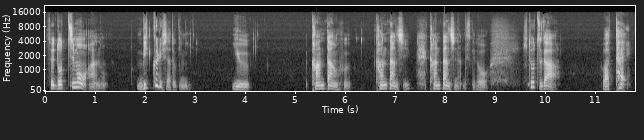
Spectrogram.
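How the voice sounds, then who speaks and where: A man's voice: mid-range voice, very animated, unhurried, long pauses, no room sound. A man from Tottori hosting a casual solo podcast, musing in an easygoing way and chuckling often. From Tottori, Japan. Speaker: podcast host.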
